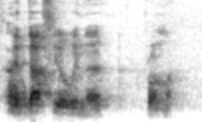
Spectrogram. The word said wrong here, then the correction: Brownlow: Brownlow. – Brownlow. Who's Bronlow? Anyway, Axel, yours?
